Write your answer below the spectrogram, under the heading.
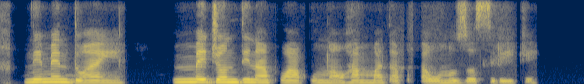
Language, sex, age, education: Igbo, female, 15-29, tertiary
